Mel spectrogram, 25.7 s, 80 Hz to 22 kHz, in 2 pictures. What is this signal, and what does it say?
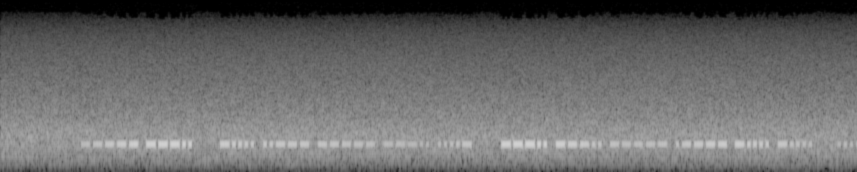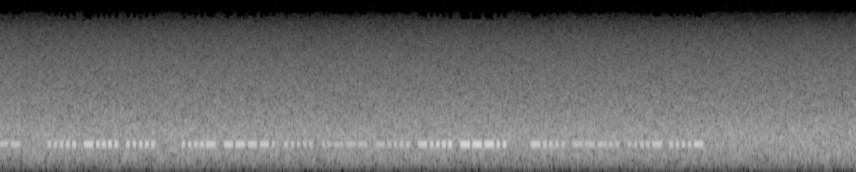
Morse code, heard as a keyed tone, hand-sent with a paddle, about 26 wpm, 660 Hz, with heavy radio static, fading and a narrow filter. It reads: 08 62084 880166 3 565 4952668 6844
